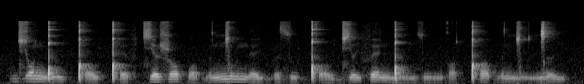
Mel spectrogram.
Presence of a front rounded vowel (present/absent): absent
